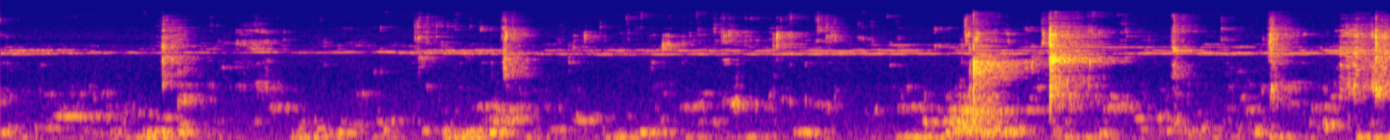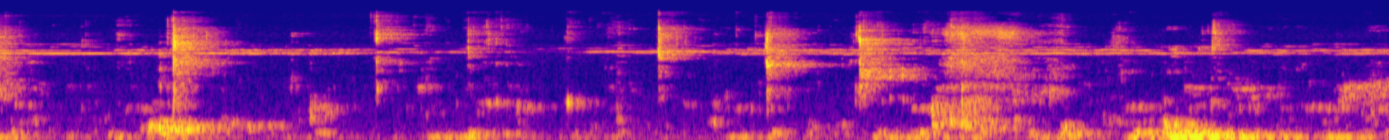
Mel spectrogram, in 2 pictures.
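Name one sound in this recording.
A woman chews food with wet, smacking sounds close to a microphone.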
